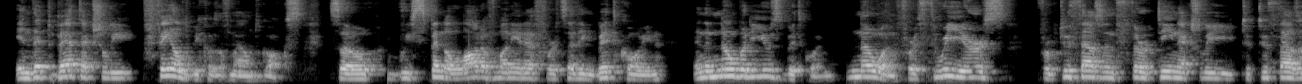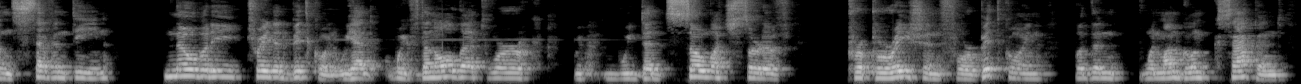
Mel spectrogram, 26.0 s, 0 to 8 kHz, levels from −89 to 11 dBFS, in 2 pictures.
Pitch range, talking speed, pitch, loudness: 135-170 Hz, 140 wpm, 150 Hz, -21 LUFS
